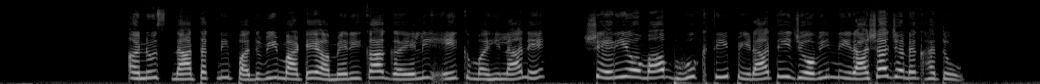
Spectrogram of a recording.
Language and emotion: Gujarati, sad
